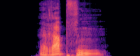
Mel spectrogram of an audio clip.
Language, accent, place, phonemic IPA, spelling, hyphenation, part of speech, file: German, Germany, Berlin, /ˈʁap͡fn̩/, Rapfen, Rap‧fen, noun, De-Rapfen.ogg
- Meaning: asp (fish)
